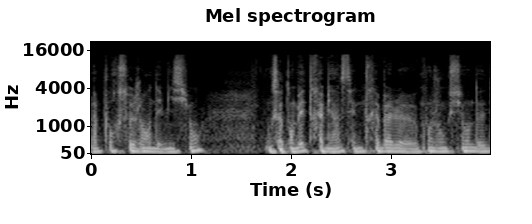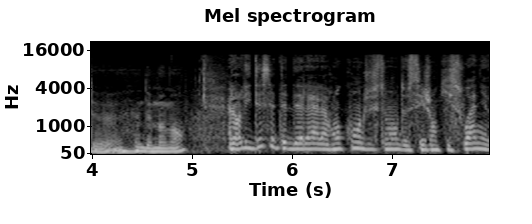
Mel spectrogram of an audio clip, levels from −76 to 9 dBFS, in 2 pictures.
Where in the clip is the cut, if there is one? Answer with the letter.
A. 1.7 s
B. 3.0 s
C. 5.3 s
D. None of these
D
